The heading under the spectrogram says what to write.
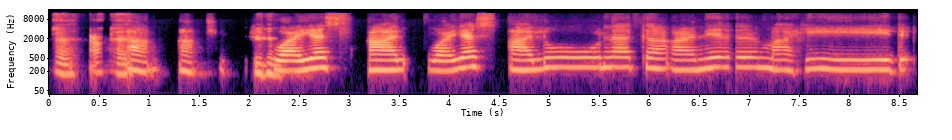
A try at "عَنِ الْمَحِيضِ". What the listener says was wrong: Tak boleh qalqalahkan. qalqalah anil mahid. a. A jadi hamzah. Baru betul ain.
